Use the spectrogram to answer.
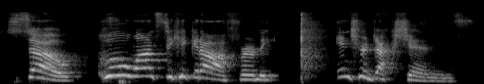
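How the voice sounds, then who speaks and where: Excited American woman hosting a call. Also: a little high, takes it slowly, noisy background. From United States. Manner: upbeat, excited, informal with fillers. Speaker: host and youth mentor. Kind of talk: casual welcome on a group video call.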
